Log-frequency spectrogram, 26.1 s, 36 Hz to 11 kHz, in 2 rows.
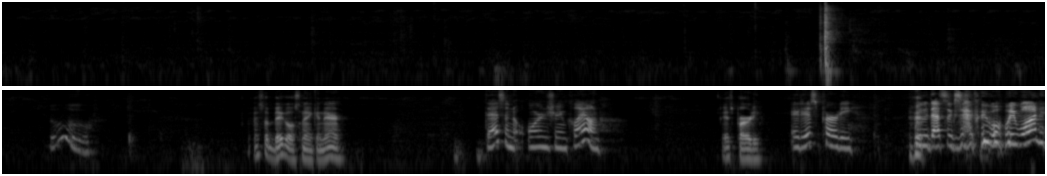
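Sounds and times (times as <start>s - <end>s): sharp knock: 10.2s - 10.6s.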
